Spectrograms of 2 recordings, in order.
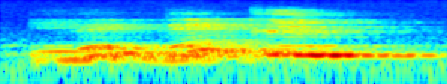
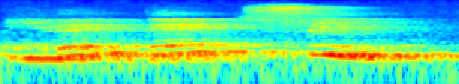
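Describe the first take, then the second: First: The middle consonant of déçu sounds like k. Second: The middle consonant of déçu sounds like s. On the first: The speaker calls it wrong. "ça donne le son que" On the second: The speaker calls it right. "je dois ajouter une petite cédille pour avoir le son se"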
